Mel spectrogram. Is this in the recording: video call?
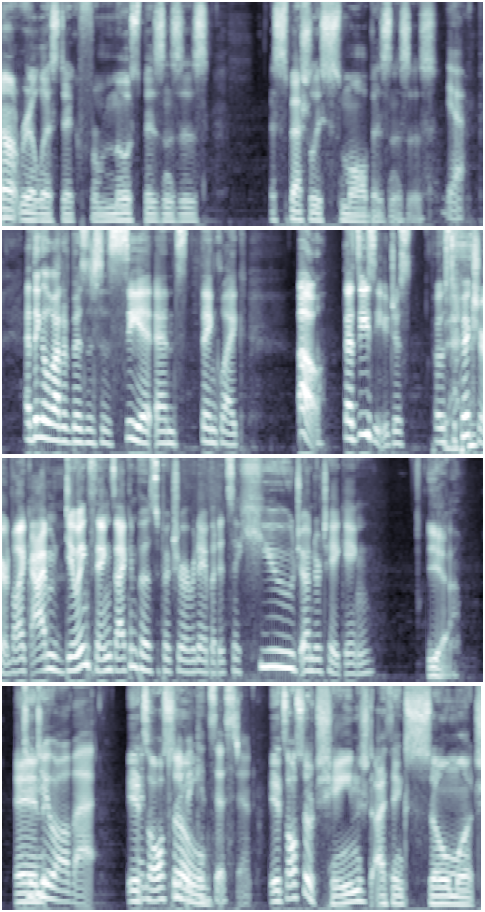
no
